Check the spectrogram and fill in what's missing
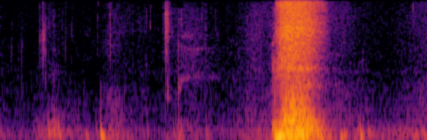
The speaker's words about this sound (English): What does that sound? That's your dog.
